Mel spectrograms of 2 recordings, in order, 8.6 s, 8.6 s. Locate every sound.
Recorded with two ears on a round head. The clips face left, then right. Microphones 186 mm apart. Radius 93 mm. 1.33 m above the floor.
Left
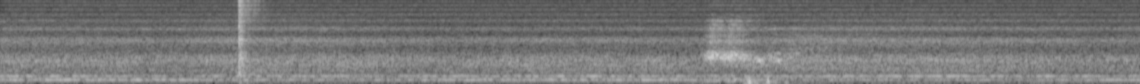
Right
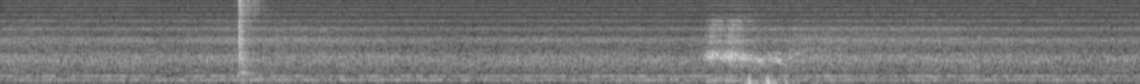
1.8 s a dropped coin: 30° left (ahead or behind), 1.4 m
